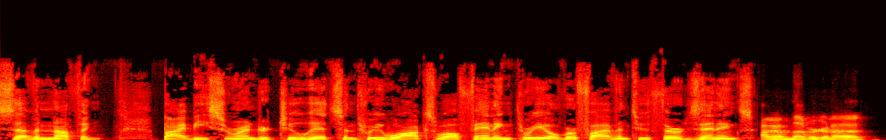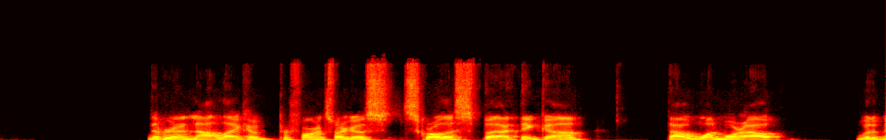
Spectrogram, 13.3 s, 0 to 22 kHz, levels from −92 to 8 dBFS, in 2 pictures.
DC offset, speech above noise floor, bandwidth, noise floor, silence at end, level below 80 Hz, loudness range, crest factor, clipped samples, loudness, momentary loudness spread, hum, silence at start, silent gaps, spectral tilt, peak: under 0.1%; 56 dB; 13 kHz; -77 dBFS; 0 s; -60 dBFS; 3 LU; 14 dB; under 0.1%; -22 LUFS; 7 LU; none; 0 s; 7.15-7.31 s, 7.42-7.53 s, 7.61-7.66 s, 12.93-13.06 s; -5.5 dB/octave; -8 dBFS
